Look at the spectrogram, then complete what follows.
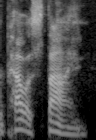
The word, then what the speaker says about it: Palestine: away from downtown palestine is it palestine or palestine i i asked her and she said she said everybody there pronounces a palestine okay so palestine texas lies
